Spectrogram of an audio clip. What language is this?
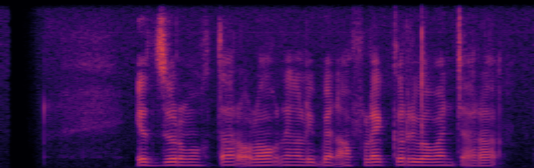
Sundanese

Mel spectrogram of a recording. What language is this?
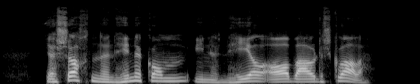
Western Frisian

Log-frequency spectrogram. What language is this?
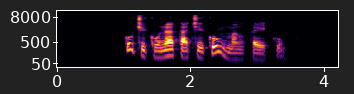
Corongo Ancash Quechua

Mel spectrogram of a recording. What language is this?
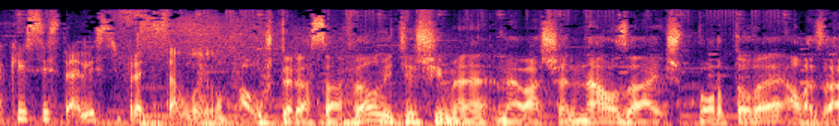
Slovak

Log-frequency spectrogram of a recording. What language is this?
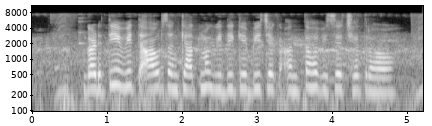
Bhojpuri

